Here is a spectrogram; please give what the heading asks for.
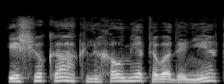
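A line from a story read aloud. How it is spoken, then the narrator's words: Bitter sigh. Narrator (Russian): горько вздохнула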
